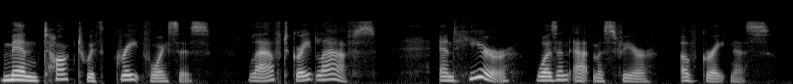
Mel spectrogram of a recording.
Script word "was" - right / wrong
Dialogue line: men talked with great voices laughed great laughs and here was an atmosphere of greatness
right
